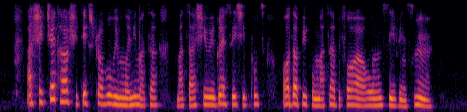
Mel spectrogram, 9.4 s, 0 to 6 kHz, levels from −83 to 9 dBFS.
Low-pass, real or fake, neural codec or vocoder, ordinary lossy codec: 5.4 kHz; fake; codec, 16 kHz, 16 kbps, FunCodec, trained on LibriTTS, 50 frames a second; Opus, 16 kbps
